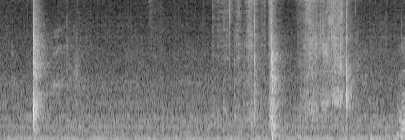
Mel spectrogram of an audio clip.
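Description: A knife slices healthy fresh peppers into strips, with a few separate chops spaced several seconds apart over a steady low background hum.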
